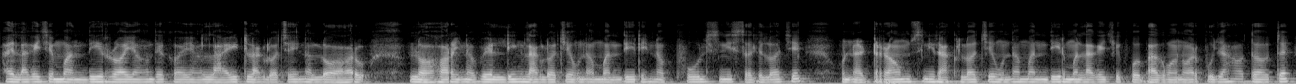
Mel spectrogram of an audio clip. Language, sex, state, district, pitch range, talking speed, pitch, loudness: Maithili, male, Bihar, Bhagalpur, 110-115 Hz, 175 wpm, 115 Hz, -16 LUFS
